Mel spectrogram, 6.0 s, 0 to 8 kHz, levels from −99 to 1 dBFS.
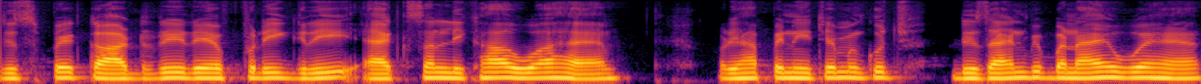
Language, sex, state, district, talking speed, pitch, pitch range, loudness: Hindi, male, Jharkhand, Garhwa, 190 wpm, 145 Hz, 140-150 Hz, -13 LUFS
